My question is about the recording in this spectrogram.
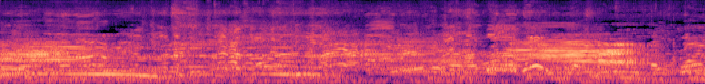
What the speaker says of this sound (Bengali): আরে জাহির ভাই, এখানে অনেক ছোট ছোট গরু বাছুর রয়েছে, আপনারা চাইলে এখানে এসে ট্রাই করতে পারেন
